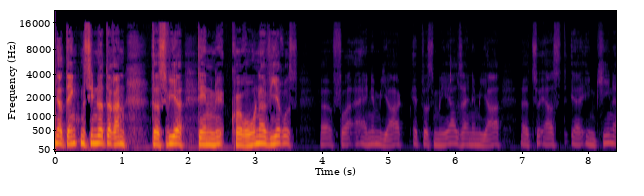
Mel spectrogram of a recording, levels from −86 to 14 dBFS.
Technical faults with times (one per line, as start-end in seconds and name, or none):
3.27-3.65 zipper noise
